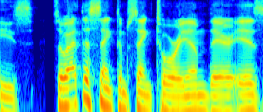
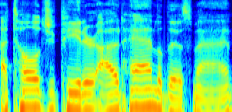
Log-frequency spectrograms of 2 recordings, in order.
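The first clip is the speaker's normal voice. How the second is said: put-on dude-speak voice. Retelling a movie scene in a character's words: Bill and Ted voice. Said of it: "You sound like Bill and Ted".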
